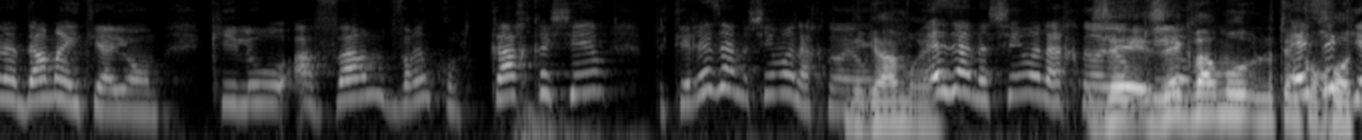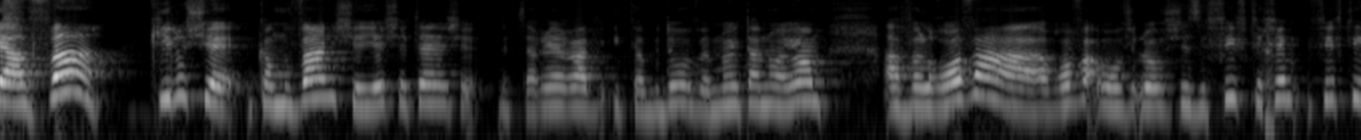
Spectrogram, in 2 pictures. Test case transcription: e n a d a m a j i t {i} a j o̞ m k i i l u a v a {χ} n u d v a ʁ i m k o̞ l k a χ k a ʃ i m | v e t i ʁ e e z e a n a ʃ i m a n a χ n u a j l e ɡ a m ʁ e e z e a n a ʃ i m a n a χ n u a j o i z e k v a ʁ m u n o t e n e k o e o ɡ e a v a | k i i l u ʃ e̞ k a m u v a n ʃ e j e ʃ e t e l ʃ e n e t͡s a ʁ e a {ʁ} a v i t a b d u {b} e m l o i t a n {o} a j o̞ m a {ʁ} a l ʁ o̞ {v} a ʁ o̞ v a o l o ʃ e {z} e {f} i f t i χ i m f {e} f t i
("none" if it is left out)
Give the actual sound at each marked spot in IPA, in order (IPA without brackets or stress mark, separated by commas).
i, ʁ, ʁ, v, u, v, v, z, f, i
